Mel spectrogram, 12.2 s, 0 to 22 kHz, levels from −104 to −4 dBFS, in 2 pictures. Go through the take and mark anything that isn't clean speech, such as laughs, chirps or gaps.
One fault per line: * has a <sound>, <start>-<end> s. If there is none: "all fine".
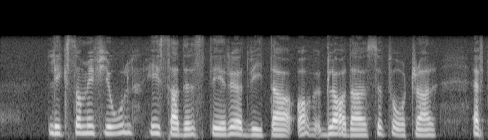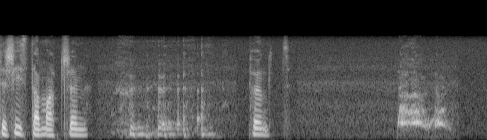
* has a laugh, 7.5-9.0 s
* has a bark, 11.0-11.8 s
